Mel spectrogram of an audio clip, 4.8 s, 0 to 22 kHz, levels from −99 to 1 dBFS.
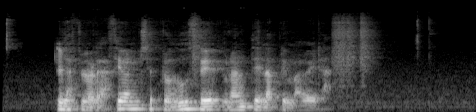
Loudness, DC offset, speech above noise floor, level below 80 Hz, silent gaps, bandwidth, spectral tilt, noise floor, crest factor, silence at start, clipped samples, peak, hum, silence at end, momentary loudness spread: -21 LUFS; under 0.1%; 45 dB; -54 dBFS; none; 9.8 kHz; -9 dB/octave; -66 dBFS; 20 dB; 0.6 s; under 0.1%; -2 dBFS; none; 1.5 s; 13 LU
